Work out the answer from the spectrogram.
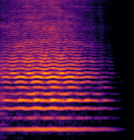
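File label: strings cello A#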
